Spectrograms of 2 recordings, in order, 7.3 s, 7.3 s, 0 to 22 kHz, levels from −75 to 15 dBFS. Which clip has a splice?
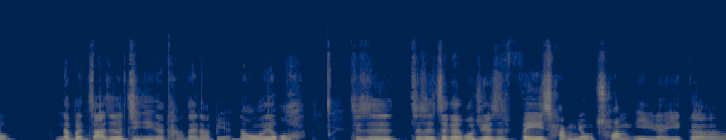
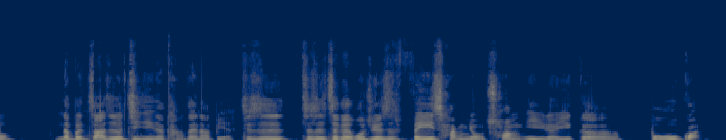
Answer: second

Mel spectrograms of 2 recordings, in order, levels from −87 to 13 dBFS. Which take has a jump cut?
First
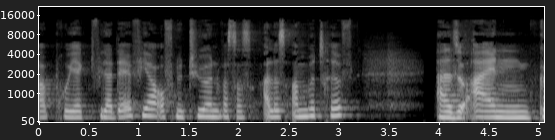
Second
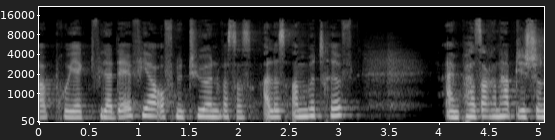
first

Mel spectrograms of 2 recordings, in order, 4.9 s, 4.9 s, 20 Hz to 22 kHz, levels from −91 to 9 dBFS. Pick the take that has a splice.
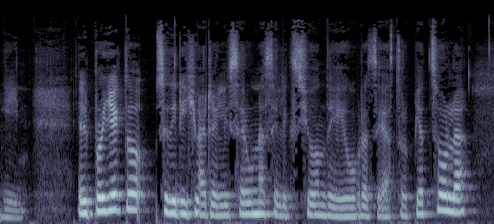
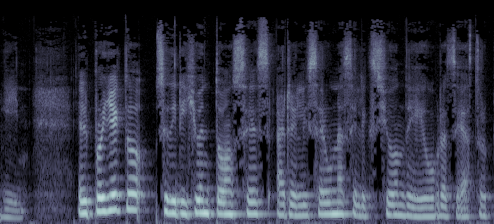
first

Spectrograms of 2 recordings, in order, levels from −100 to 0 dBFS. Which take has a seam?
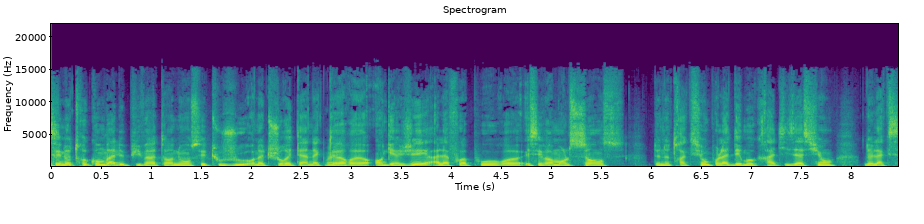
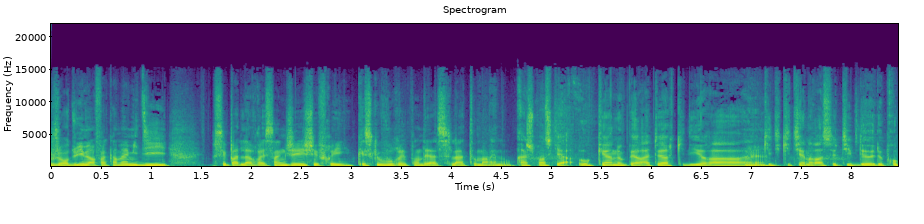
second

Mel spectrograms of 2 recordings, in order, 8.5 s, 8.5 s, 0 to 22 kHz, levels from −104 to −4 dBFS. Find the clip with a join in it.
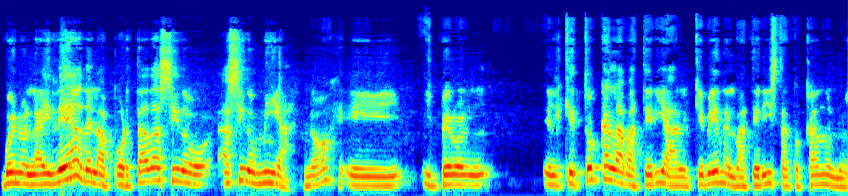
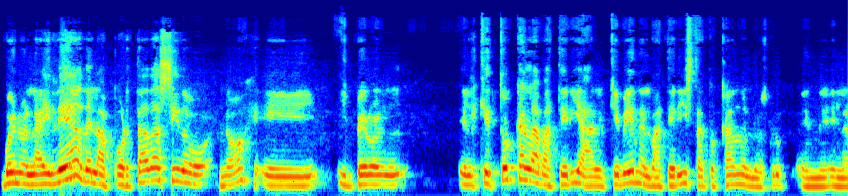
second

